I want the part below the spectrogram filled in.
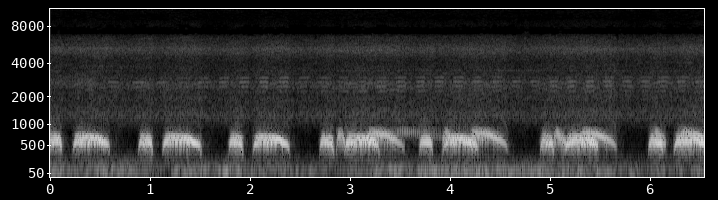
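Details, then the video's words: A purple-legged spotted dove coos steadily. Low hollow notes come in paired phrases, a short coo then a longer rounded one, repeated about once a second with brief silent gaps. "Đồng son chân tím gù quá tốt, nước xa tốc độ bài lối"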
